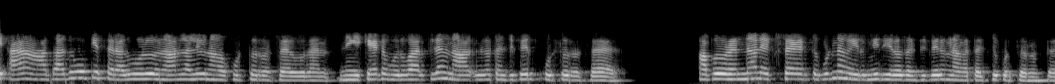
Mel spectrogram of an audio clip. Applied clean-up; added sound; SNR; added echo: neural mask model Resemble Enhance denoiser.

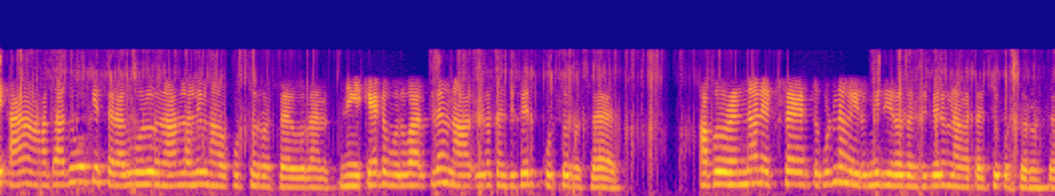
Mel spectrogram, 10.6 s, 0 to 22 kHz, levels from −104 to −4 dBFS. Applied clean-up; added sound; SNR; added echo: neural mask model RNNoise.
